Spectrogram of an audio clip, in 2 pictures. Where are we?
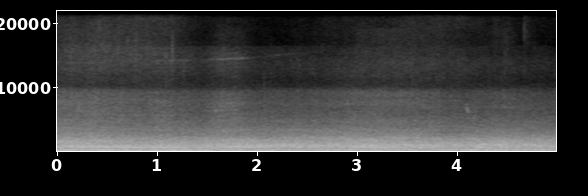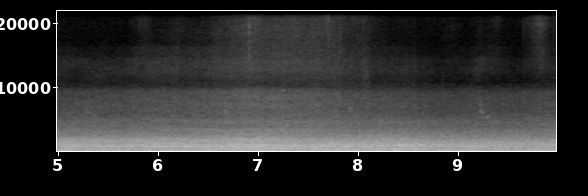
on a street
